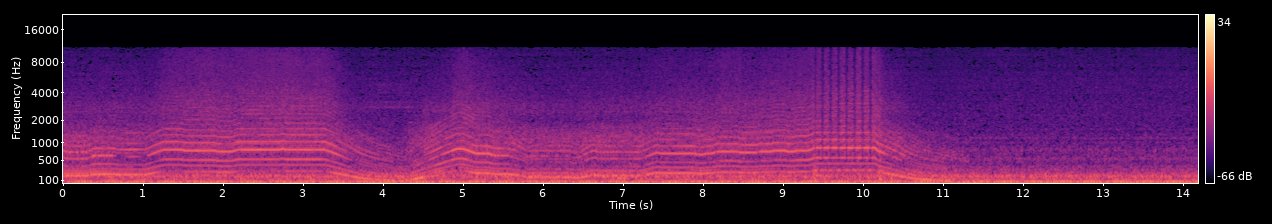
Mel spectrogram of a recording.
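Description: Car engines idle with a low rumble.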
